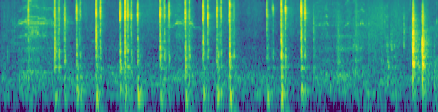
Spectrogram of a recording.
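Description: Typing on a laptop keyboard: about a dozen faint, irregular keystrokes over roughly four seconds as a login password is entered, stopping around four and a half seconds in.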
